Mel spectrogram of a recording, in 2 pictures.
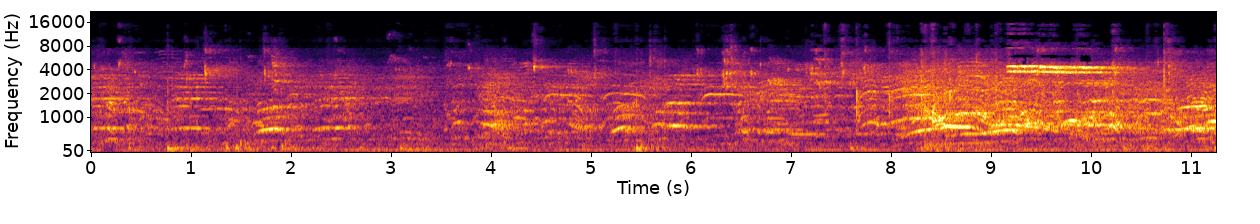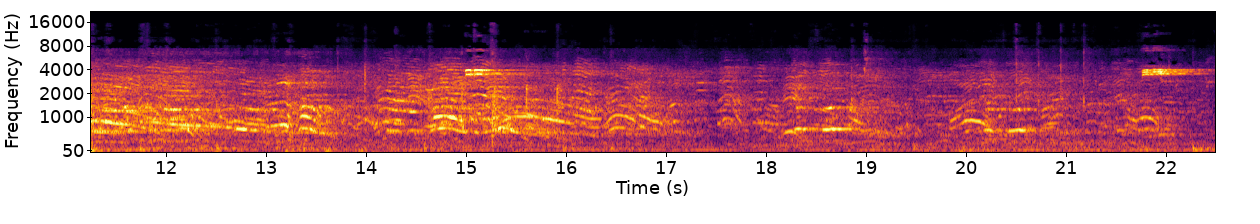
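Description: A crowd cheers and shouts in an echoing gym.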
